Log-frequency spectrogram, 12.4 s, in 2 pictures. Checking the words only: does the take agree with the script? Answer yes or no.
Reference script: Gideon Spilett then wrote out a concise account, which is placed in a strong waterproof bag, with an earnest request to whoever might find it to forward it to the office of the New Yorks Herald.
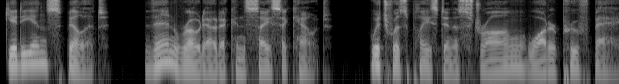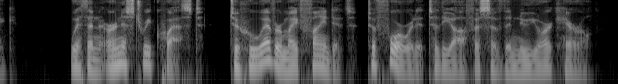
no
